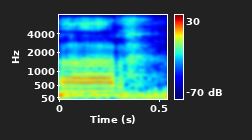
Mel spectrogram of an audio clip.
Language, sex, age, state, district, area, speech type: Santali, male, 30-45, West Bengal, Purulia, rural, spontaneous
